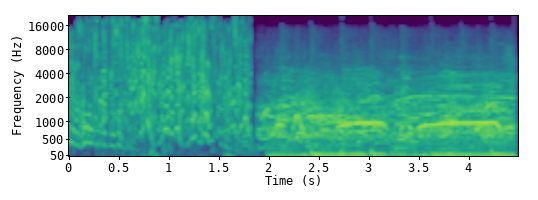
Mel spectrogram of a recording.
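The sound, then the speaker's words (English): A noisy crowd roars and cheers, then after an abrupt cut the dense crowd murmur continues with scattered shouts and whistling voices, loud throughout. News tape of the crowd at the Silver Tongue Devil's return to his native home. “He was moving through the crowd of people.”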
